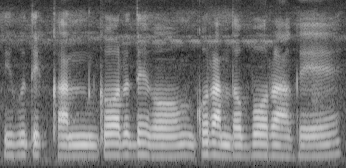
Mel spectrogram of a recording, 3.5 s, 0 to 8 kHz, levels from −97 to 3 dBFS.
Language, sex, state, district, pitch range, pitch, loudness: Chakma, female, Tripura, Dhalai, 145-155 Hz, 150 Hz, -19 LUFS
